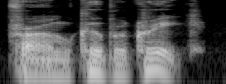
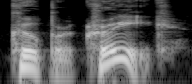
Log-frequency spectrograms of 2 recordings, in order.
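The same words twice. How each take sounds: First: Said in the usual way. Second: High, rising questioning repeat; incredulous echo. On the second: Acted. Local boy doubting the stranger's home town, incredulous. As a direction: throw the place name back in doubt, pitched up. Bill echoes it, frowning, in doubt.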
